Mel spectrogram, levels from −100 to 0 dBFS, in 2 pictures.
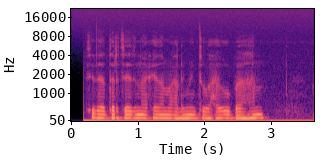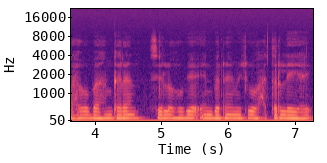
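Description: From start to finish the speech carries low bit depth with noise shaping: it is quantised to 8 bits, and the rounding error is fed back so it sits high in the spectrum. It sounds like a steady, thin hiss climbing toward the top, roughly 25 dB below the speech.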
